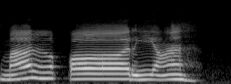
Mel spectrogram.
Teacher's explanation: Tak marbutoh kalau berhenti jadi ha ya. Ha sukun. Di sini ada wakof.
